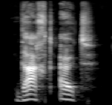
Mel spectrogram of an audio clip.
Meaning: inflection of uitdagen: 1. second/third-person singular present indicative 2. plural imperative
- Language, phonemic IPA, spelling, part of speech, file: Dutch, /ˈdaxt ˈœyt/, daagt uit, verb, Nl-daagt uit.ogg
